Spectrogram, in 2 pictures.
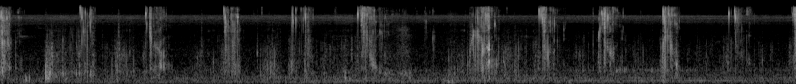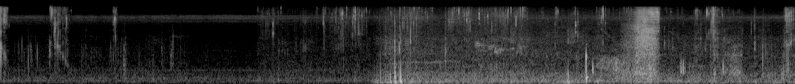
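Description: Close-miked chewing of rice and egg curry: wet mouth clicks and smacks in a slow, even rhythm. About twelve seconds in, it changes to the squelch of fingers working rice and curry together on a plate, with louder smacks as a handful goes into the mouth.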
